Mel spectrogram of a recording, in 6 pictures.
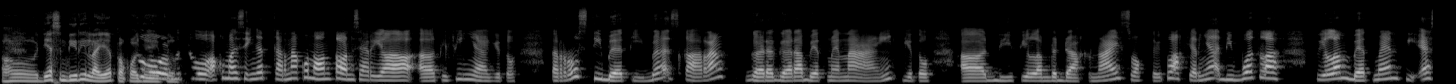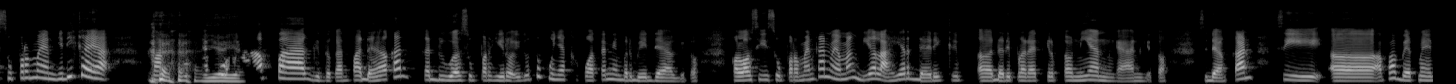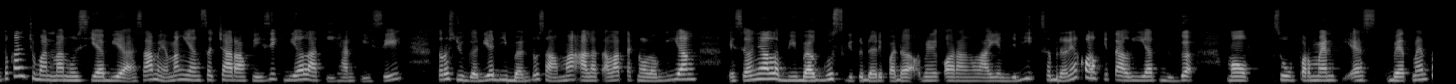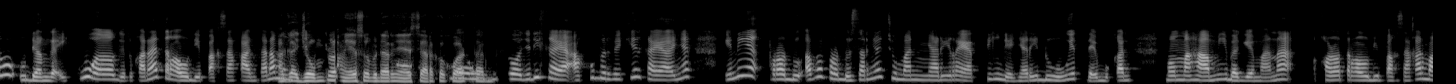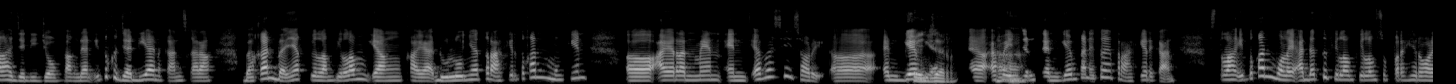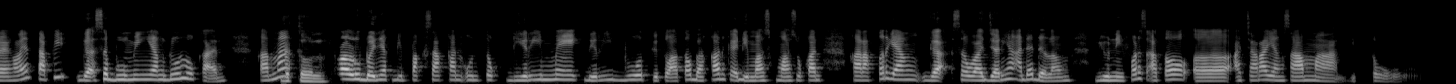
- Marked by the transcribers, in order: chuckle; in English: "superhero"; in English: "equal"; in English: "superhero"; in English: "se-booming"; in English: "di-remake, di-reboot"; in English: "universe"
- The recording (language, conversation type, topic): Indonesian, podcast, Mengapa banyak acara televisi dibuat ulang atau dimulai ulang?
